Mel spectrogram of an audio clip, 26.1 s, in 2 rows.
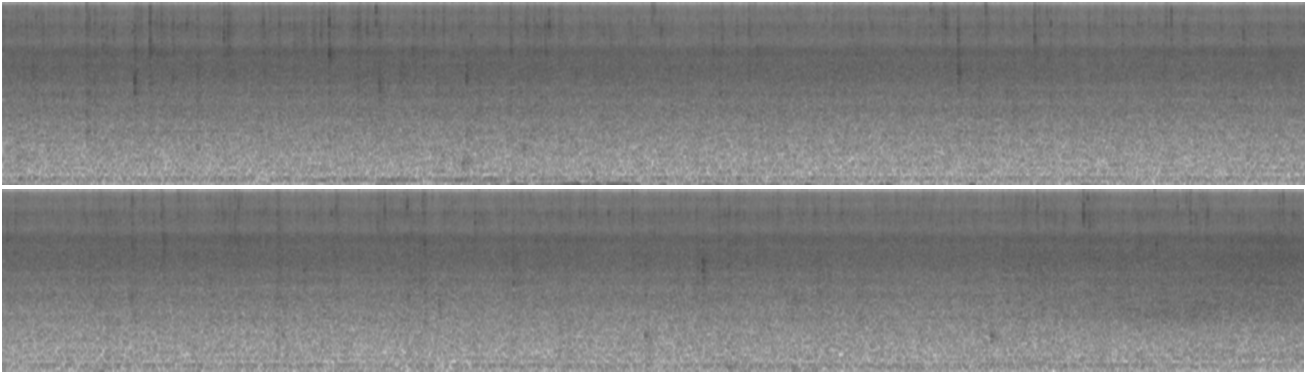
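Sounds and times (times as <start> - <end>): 
rain in Toronto: 0.0 - 26.0
traffic passing in Toronto: 20.2 - 26.0.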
